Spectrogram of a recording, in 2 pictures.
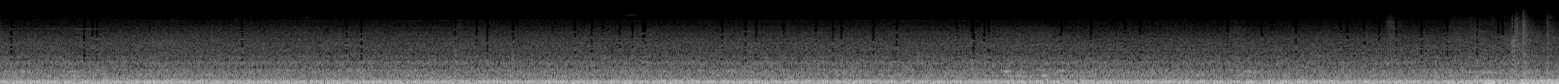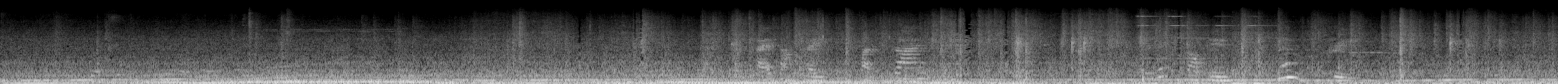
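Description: Double-decker bus's diesel engine idling steadily while stopped, then from about fifteen seconds in revving up as the bus pulls away, its pitch rising and wavering through the gears.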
